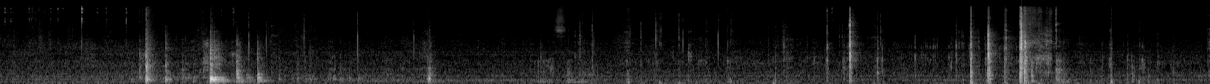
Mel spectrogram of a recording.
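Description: Cardboard and plastic packaging being handled as a trading card box is opened: scattered rustles and sharp clicks from the lid and plastic insert tray, loudest about two seconds in and again near ten seconds.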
